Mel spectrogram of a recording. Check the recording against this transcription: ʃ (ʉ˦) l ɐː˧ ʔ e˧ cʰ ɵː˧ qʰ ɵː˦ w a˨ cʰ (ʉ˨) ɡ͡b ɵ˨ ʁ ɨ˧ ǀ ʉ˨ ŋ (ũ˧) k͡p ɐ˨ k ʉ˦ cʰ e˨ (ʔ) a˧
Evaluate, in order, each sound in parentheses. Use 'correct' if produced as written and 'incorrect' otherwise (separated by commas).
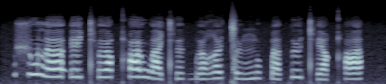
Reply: incorrect, incorrect, incorrect, incorrect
